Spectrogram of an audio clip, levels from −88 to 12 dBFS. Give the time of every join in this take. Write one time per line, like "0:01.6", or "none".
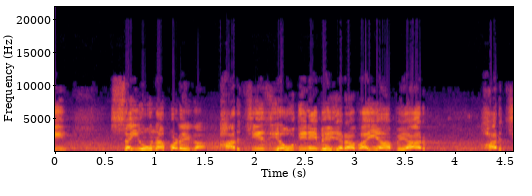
0:01.7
